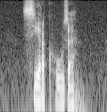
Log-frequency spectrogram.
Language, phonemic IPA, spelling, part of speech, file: Italian, /si.ra.ˈku.za/, Siracusa, proper noun, It-Siracusa.ogg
